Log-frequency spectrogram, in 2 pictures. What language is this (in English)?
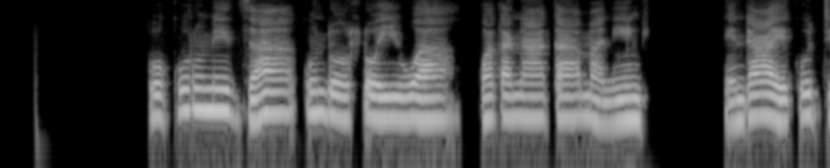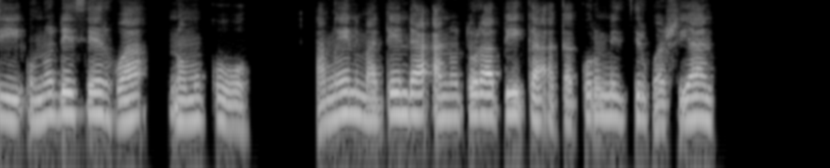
Ndau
